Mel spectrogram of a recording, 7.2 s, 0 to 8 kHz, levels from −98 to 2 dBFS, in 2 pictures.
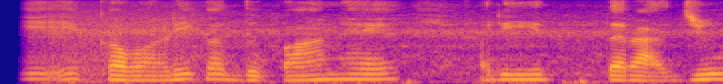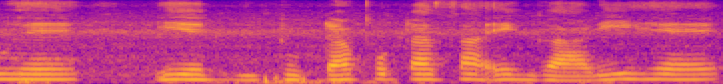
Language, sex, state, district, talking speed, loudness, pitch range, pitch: Hindi, female, Odisha, Sambalpur, 140 wpm, -19 LUFS, 165-185 Hz, 180 Hz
